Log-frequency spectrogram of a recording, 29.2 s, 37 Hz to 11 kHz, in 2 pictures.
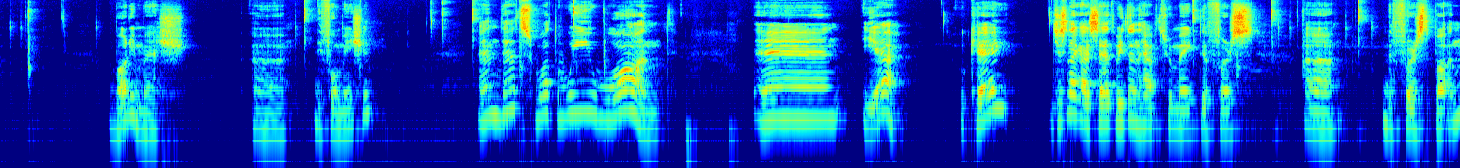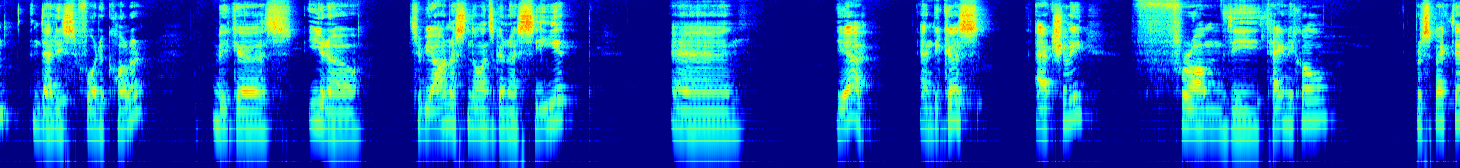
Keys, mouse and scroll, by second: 0.4-0.9 scroll down 2, 0.9-3.7 middle drag, 3.7 scroll down 2, 4.2 click, 4.8-8.4 shift+middle drag, 9.7-11.6 middle drag, 11.6 scroll up 1, 12.0-12.3 shift+middle drag, 12.3-12.7 scroll up 4, 12.7-16.9 shift+middle drag, 16.9 scroll down 2, 17.2-20.3 middle drag, 21.3-23.3 scroll down 1.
